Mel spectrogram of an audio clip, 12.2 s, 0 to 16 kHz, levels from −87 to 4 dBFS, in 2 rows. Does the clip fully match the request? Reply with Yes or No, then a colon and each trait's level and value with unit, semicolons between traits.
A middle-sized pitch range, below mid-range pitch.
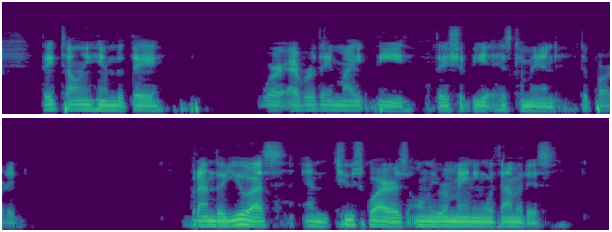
No: narrow, 2.0 semitones; low, 105 Hz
